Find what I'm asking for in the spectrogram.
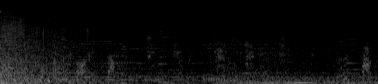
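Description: A dog companion in the video game Remnant 2 gives faint whimpers and yips, low in level under a rumbling game background.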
